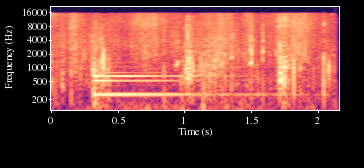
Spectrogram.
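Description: Cartoon sound effect of footsteps in snow as a snowball is pushed along, with a short held musical chord over it.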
